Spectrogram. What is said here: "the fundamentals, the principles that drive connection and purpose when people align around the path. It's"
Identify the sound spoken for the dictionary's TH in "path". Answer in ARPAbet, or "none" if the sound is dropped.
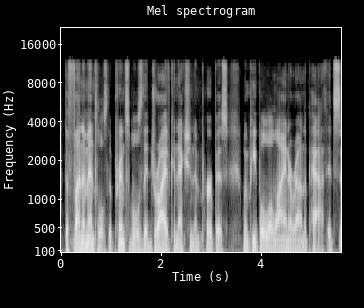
TH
